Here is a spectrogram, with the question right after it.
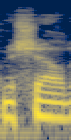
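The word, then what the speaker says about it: Michel: It's a German girl from Germany named Annalise Michael. Some people say it's Michelle, but it's spelled like Michael.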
